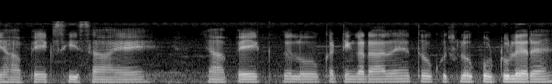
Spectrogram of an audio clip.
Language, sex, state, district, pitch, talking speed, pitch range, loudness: Hindi, male, Uttar Pradesh, Lalitpur, 120 Hz, 215 wpm, 115-125 Hz, -19 LUFS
